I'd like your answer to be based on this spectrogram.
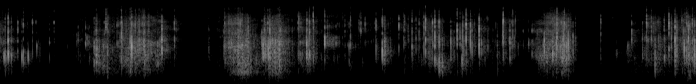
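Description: Crumpled brown kraft packing paper lying flat is pressed and scratched with painted fingernails and fingertips. The result is bursts of dry, bright crinkling and crunching separated by short pauses, with almost no low end.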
